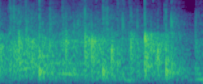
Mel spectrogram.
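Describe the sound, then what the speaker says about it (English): A short burst of audience clapping for panelists at a discussion event on mass incarceration, dense and moderately loud, with no voices above it. "Let's give them a round of applause."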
